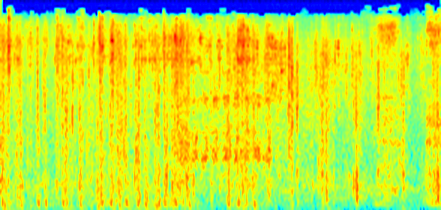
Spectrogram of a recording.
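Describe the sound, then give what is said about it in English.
Hooves clip-clop as a horse carries its rider up to the main gate of a ranch house, a steady run of many loud, rhythmic strikes. “Frank rode up to the main gate to the GP ranch house just after dawn the next day”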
